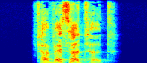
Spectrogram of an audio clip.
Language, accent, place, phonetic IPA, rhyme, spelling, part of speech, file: German, Germany, Berlin, [fɛɐ̯ˈvɛsɐtət], -ɛsɐtət, verwässertet, verb, De-verwässertet.ogg
- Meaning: inflection of verwässern: 1. second-person plural preterite 2. second-person plural subjunctive II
